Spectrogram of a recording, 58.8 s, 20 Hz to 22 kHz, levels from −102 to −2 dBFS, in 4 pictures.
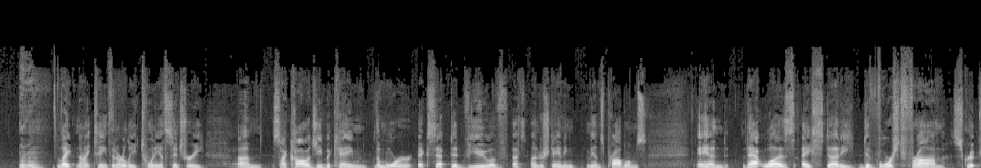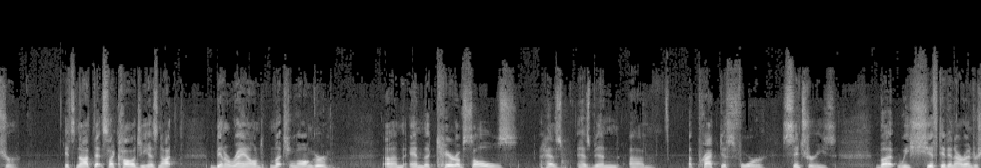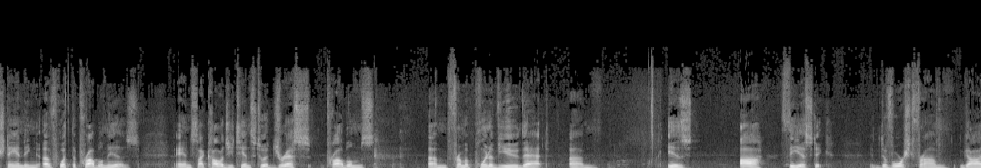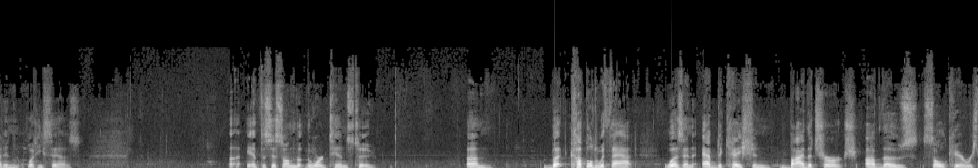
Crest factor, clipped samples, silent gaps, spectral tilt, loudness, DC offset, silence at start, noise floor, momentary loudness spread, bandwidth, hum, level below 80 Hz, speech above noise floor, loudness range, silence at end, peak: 22 dB; under 0.1%; none; -5.5 dB/octave; -22 LUFS; under 0.1%; 0.3 s; -62 dBFS; 15 LU; 15 kHz; none; -68 dBFS; 40 dB; 8 LU; 0 s; 0 dBFS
